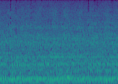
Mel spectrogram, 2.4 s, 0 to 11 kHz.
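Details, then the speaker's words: 2008 GMC Sierra 1500 5.3L LS V8 after failed AFM lifter replaced, head off and reassembled, fresh oil: steady even low idle rumble, no ticking, knocking or exhaust leaks; normal idle after repair. "all right fix sound good running real good"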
